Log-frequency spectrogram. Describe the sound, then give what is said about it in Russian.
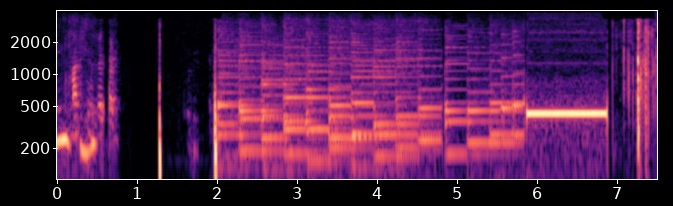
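Telephone-line sounds while a call is transferred: a voice is heard briefly, then a click and a melodic hold tune over the narrow phone line, followed by one long steady tone before talk resumes. “Сейчас попробую на главного бухгалтера вас перевести.”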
